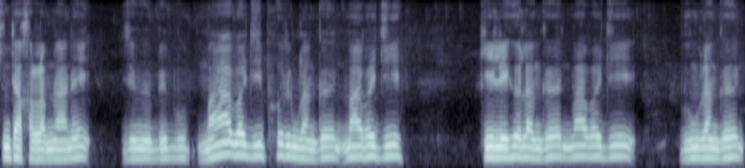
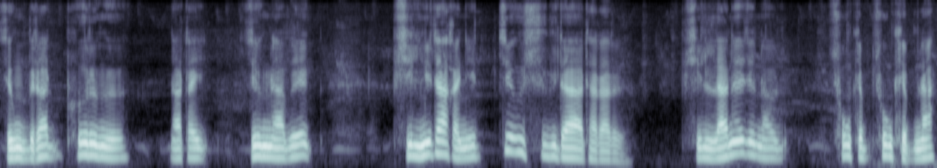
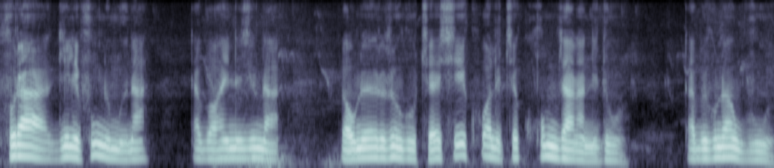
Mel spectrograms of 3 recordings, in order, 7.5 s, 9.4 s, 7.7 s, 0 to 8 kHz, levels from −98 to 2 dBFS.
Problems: none marked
